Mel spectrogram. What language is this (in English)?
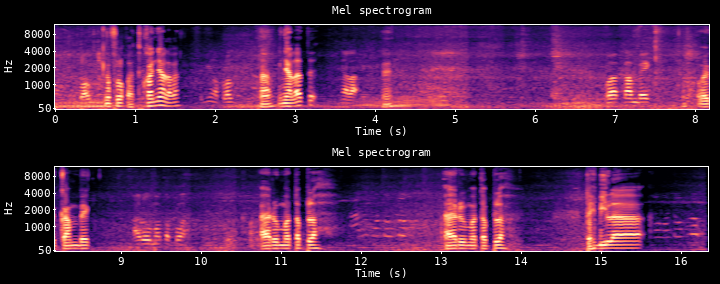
Indonesian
